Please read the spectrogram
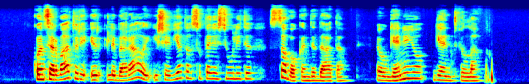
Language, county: Lithuanian, Vilnius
